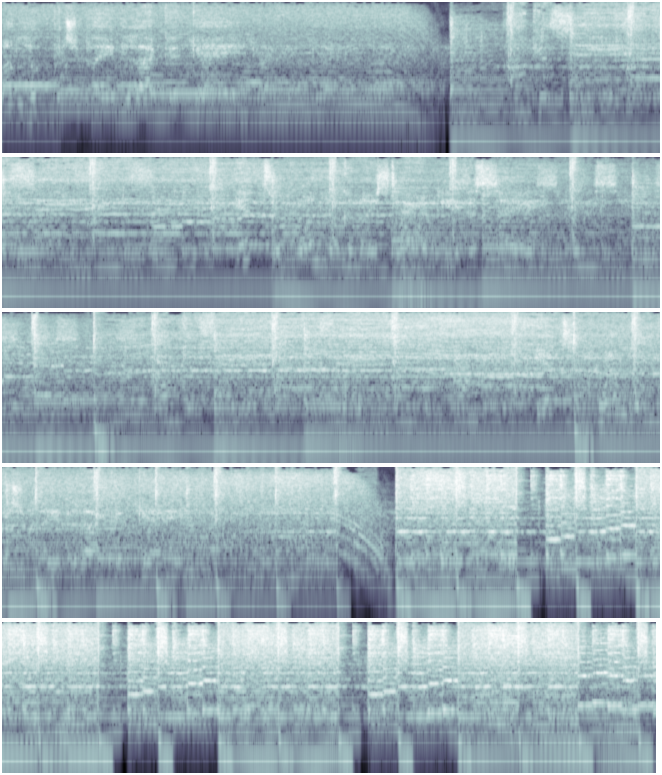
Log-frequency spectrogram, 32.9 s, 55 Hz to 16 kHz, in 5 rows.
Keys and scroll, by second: 14.3 s, 14.7 s.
